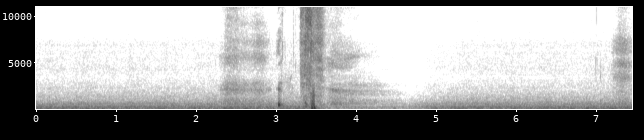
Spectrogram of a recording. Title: I have a flu right now so these are flu sneezes 😷🤒🤧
